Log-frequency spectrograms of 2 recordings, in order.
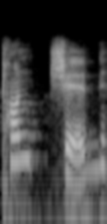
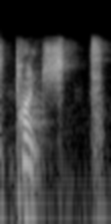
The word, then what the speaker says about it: punched: well she okay so we don't want to pronounce the e it's not punch it it's punched oh just won't you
